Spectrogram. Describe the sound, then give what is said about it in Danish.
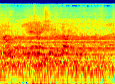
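A noisy cafeteria with slot machines: children scream and chatter in the background over a steady, droning refrigerator hum, the din continuous and fairly loud throughout. “Men her skrigende børn, larmende køleskab, spillemaskiner og skarpt neonlys.”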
